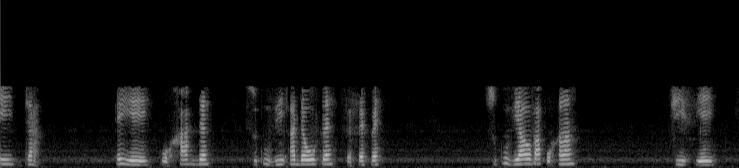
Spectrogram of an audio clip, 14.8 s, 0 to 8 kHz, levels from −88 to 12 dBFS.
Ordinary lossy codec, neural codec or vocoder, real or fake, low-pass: AAC, 16 kbps; none; real; 7.2 kHz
